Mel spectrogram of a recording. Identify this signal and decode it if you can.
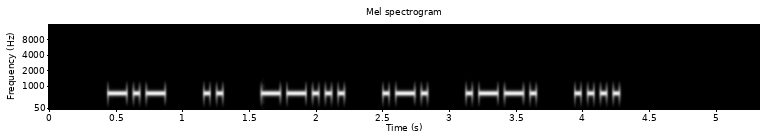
Morse code, heard as a keyed tone, about 25 wpm, spaced as for 18 wpm, 700 Hz. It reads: KI7RPH
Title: USA Call Signs - 6 Characters - 2x Character Spacing - 25wpm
